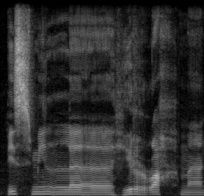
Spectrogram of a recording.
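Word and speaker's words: بسم الله الرحمن: Ini termasuk hukum bacaan alif lam syamsiyah yang mana alif lam di sini tidak terbaca karena terlebur karena langsung melebur ke dalam huruf ro. Jadi tidak dibaca langsung melebur ke dalam huruf ro. Cara membacanya bismillahirrahman ya. Jadi alif lamnya tidak tidak terbaca langsung masuk ke dalam huruf ra.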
